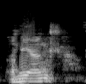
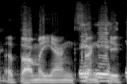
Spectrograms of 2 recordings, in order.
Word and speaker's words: Aubameyang: Angerman from, how do you pronounce it? Angerman? – Aubameyang. – Aubameyang, thank you.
